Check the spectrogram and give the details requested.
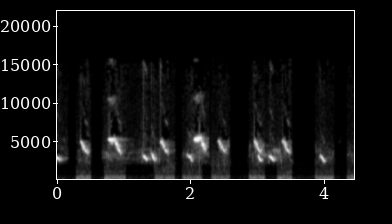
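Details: Ortolan bunting voice: short sweet notes sliding down from high to mid pitch, given in quick clusters of two or three with brief pauses, repeated through the recording; a faint low hum sits under each phrase.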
